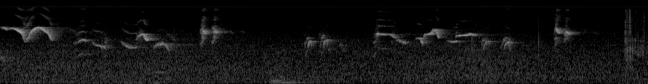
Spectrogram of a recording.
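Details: Robin, described as a great mimic singing in different tunes, here giving another tune: short high twittering and whistled phrases, some slurred up and down, delivered in quick bursts separated by brief pauses over a soft background hiss.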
